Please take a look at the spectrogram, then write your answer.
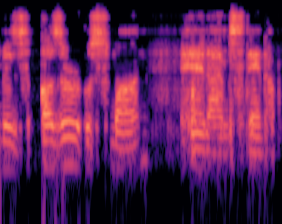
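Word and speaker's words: Azhar: tricks my name is azer usman and i'm stand up comic so here my name is like buzzer i wanted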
